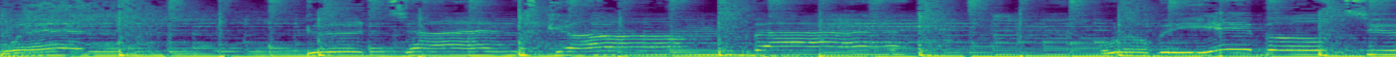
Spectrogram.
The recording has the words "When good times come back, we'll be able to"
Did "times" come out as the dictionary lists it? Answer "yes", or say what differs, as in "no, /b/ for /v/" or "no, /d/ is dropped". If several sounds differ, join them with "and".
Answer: no, /z/ is dropped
